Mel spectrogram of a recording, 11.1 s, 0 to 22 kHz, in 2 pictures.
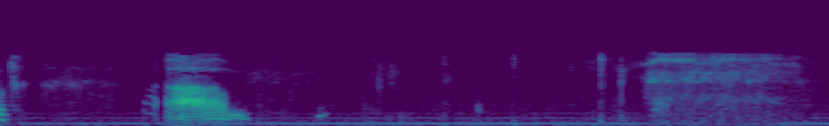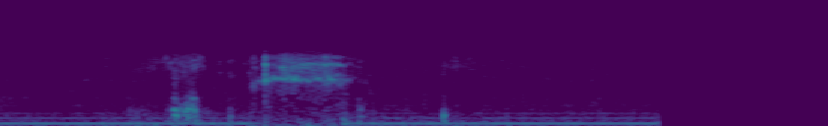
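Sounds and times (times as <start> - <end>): low steady hum: 0.0 - 10.0
person breathing: 0.2 - 1.0, 4.3 - 5.5, 7.2 - 8.0.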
